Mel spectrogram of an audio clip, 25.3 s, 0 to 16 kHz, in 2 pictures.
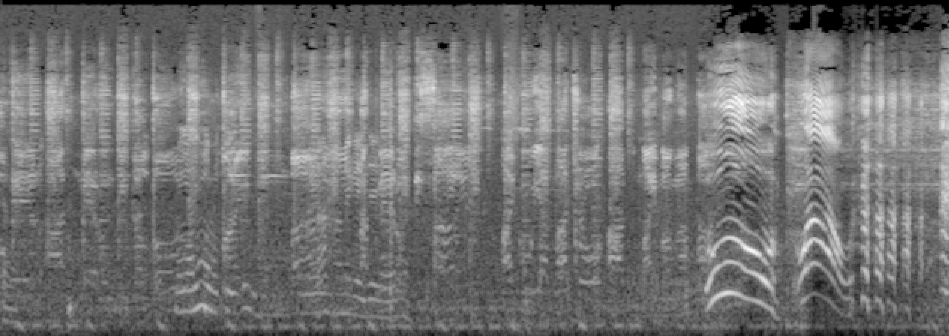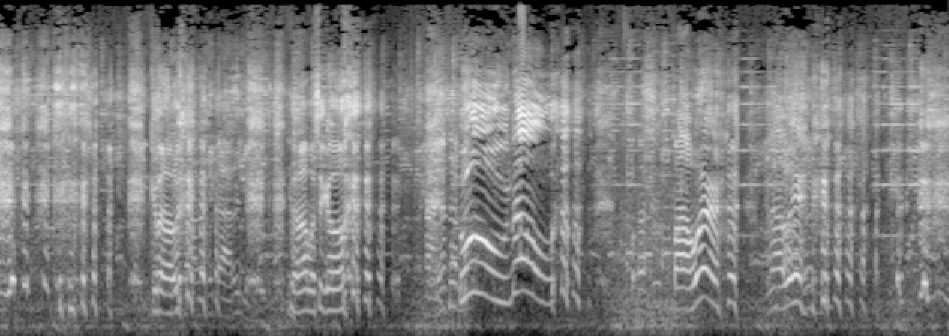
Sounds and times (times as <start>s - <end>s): Car: 0.0s - 25.3s
Music: 0.0s - 25.3s
Outside, urban or manmade: 0.0s - 25.3s.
